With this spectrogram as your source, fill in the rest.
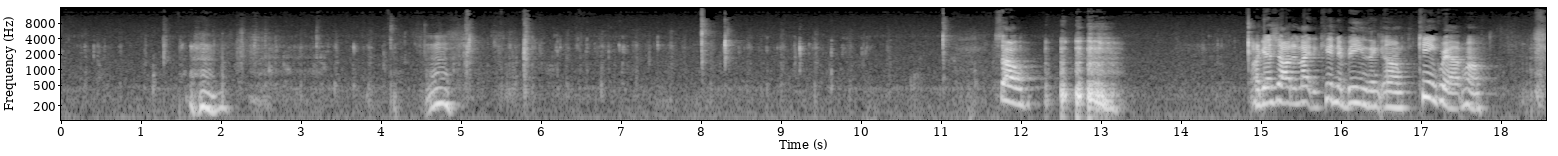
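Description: A woman bites into crunchy food close to a microphone.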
